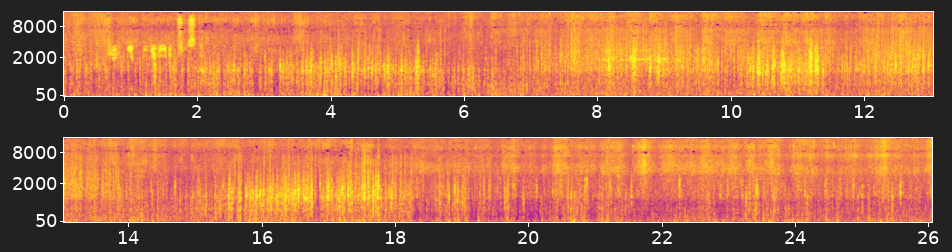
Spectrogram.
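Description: Wind buffeting the microphone and water rushing along the hull of a sailing yacht under way, swelling and easing in gusts every few seconds in the rising wind ahead of a thunderstorm.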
